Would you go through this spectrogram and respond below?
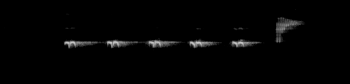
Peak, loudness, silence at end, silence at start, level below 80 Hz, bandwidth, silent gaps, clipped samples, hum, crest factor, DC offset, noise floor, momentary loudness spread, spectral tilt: -8 dBFS; -19 LUFS; 0.5 s; 0.65 s; under -90 dBFS; 9.6 kHz; none; under 0.1%; none; 14 dB; under 0.1%; -87 dBFS; 14 LU; 12 dB/octave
